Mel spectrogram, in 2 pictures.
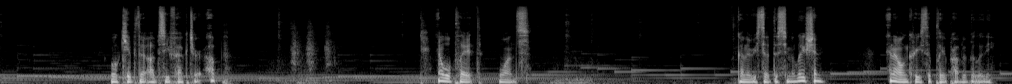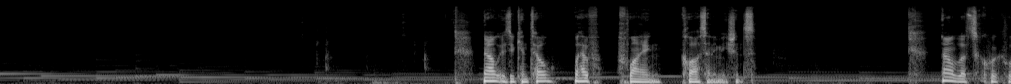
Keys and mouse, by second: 0.7-2.8 drag, 4.0 click, 4.4 click, 5.4 click, 5.9 click, 6.9 click, 7.3 shift+middle drag, 8.9-9.3 drag, 11.2 space, 11.8 click, 12.8-13.2 drag, 13.7 space, 14.1 click, 15.3 space, 17.4 shift+middle drag.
